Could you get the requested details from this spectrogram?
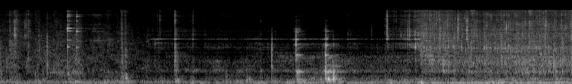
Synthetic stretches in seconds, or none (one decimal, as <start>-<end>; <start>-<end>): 1.5-4.2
